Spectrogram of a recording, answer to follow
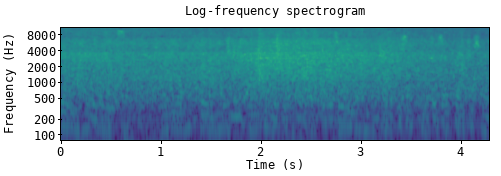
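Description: A steady rushing noise, swelling slightly about two seconds in, laid over faint sped-up spoken affirmations that murmur underneath, layered so they are hard to make out.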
